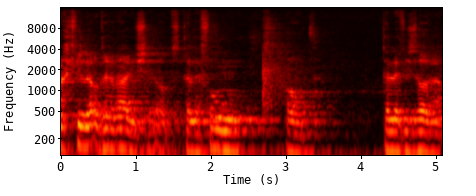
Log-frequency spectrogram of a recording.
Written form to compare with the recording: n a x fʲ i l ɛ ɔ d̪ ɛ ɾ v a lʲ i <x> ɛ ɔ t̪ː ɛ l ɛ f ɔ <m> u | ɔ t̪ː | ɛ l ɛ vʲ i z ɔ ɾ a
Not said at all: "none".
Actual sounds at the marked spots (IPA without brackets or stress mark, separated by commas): ɕ, n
